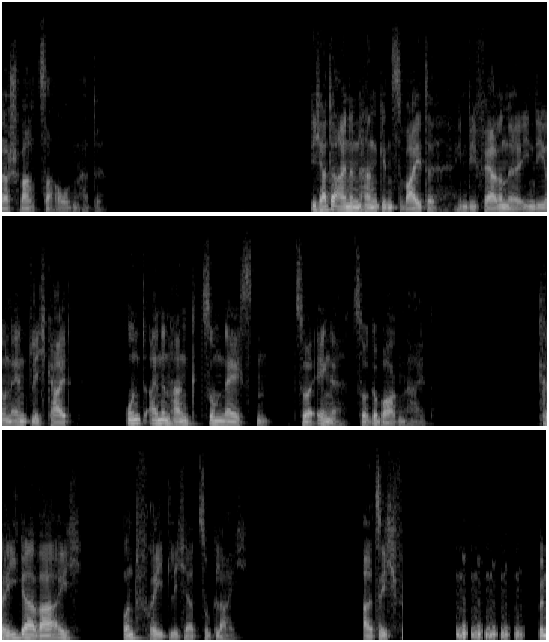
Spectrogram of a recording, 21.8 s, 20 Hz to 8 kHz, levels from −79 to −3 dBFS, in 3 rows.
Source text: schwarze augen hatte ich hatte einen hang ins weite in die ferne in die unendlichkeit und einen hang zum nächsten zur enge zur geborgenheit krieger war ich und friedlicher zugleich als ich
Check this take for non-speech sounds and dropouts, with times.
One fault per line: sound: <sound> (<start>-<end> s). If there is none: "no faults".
sound: laugh (20.6-21.5 s)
